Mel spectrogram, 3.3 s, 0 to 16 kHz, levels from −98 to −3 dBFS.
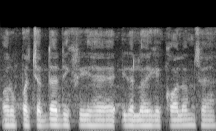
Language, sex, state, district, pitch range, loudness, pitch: Hindi, male, Haryana, Jhajjar, 110-115 Hz, -17 LUFS, 115 Hz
